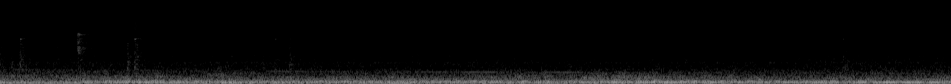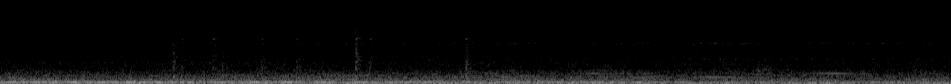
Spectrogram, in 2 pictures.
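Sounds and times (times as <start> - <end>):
train running rumble: 0.0 - 19.0.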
